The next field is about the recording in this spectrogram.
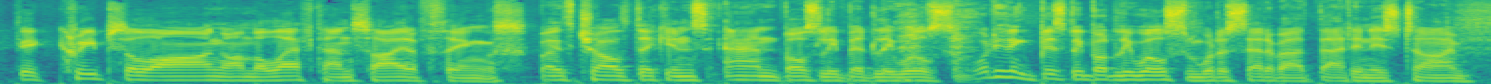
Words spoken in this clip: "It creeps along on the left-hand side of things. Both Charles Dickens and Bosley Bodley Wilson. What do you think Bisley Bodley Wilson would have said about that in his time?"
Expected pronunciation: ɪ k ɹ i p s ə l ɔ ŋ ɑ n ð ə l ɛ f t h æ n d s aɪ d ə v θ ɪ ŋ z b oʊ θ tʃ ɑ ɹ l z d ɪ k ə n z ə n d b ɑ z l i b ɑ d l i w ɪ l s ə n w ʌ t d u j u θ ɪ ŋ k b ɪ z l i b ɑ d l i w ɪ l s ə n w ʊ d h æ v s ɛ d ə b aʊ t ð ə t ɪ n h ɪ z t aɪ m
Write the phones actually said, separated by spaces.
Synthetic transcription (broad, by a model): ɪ k ɹ i p s ə l ɔ ŋ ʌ n ð ə l ɛ f t h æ n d s aɪ d ə v θ ɪ ŋ z b oʊ θ tʃ ɑ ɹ l z d ɪ k ə n z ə n b ɑ z l i b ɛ d l i w ɪ l s ə n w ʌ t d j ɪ θ ɪ ŋ k b ɪ z l i b ɑ d l i w ɪ l s ə n w ʊ d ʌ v s ɛ d ə b aʊ t ð ə t ɪ n ɪ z t aɪ m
